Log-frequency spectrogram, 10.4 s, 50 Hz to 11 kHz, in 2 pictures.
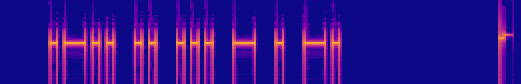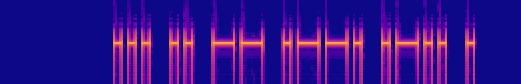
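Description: A steady mid-pitched Morse code tone keys out dots and dashes of common words at 17 words per minute in two bursts, separated by a short pause with a faint click. No voices.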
